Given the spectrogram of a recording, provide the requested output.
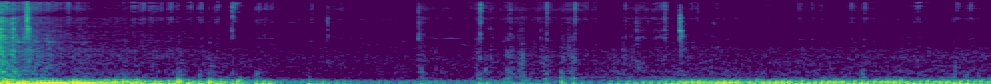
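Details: Truck just after a hard start: engine runs low and uneven, beat stumbling and sagging instead of settling; rough running.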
